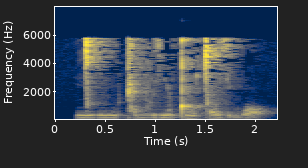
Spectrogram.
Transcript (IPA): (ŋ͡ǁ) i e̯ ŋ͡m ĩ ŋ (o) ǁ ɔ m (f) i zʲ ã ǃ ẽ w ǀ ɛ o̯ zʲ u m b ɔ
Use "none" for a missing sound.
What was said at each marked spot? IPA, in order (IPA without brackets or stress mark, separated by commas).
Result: ŋ͡ǀ, u, v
